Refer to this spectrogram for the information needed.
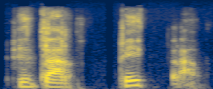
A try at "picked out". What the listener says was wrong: Picked out, yeah.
